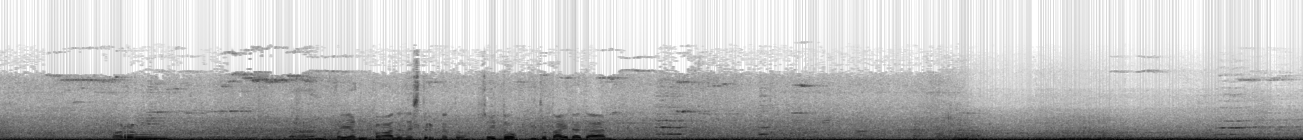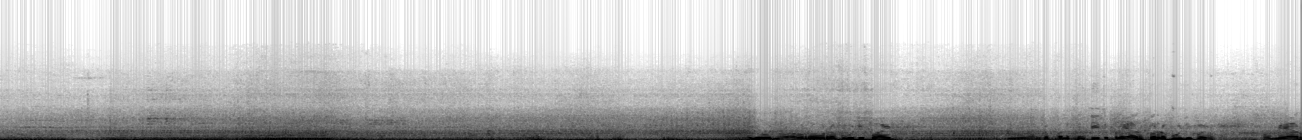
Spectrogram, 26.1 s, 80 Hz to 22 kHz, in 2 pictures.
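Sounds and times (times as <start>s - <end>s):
road and wind noise: 0.0s - 26.0s.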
